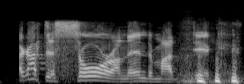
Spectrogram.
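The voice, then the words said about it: Put-on Southern US accent. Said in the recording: “Why do they have southern accents? ... They're from Florida.”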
